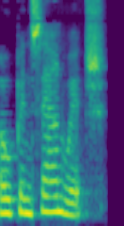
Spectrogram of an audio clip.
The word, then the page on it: open sandwich: American English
